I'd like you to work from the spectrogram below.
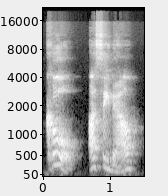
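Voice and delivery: retold aha moment, voice lifting; sudden realisation. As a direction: act out a light bulb going on. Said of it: "like a light bulb just went off".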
